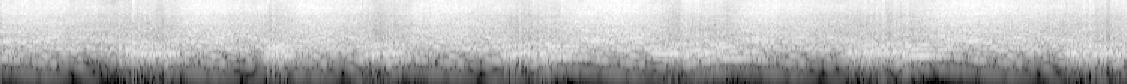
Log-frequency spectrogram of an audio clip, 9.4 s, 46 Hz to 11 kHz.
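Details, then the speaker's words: Freshly rebuilt 1993/94 Suzuki RM125 two-stroke with a new plug, fuel tap switched on and off: repeated revs about once a second with soft pickup. Throttle response is crisper with the fuel off, suggesting it runs rich. Poor throttle response. "you can definitely hear the difference between the throttle response when the gas was on and off it was a lot crispier with the gas off"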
